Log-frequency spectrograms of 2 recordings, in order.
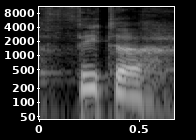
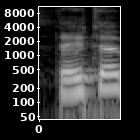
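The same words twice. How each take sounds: First: The word is pronounced the British way. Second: The word is pronounced the American way. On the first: This is how it is said in Britain. "But in Britain, uh, where I grew up ... we use the word theta" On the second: This is how Americans say it. "Lance is convinced it's theta because he's an American"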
